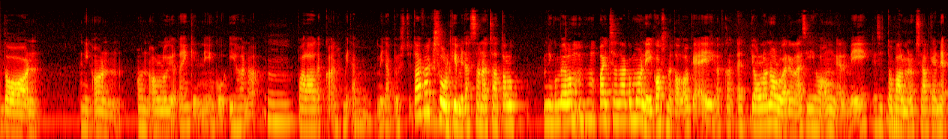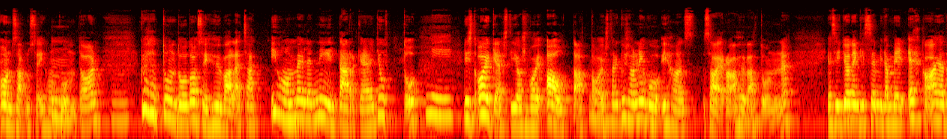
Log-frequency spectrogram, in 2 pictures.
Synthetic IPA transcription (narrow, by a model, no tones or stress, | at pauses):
t̪oːn | niʔon | onʔo̰lːujo̰t̪eŋkḭnnḭːŋkṵʔihɑnɑ̰pɑlɑut̪ekkɑ̰nsmit̪æmit̪æpyst̪yːt̪ɑiʋɑiksulkimit̪æssɑnoet̪sɑːt̪ːolːuk | niːŋkumeilomit̪selsɑikɑmoniːkosmet̪oloɡḛijo̰t̪kɑet̪jolːonolːueɾilɑisiːihooŋːḛlmḭːjɑsit̪ːoʋʋɑlmenːuksjælkeːneʔonsɑ̰ːnːussḛihoŋkunt̪oːnkylsenyt̪t̪unt̪uːt̪osihyʋælːeet̪sæːt̪ihoommeilːenniːnt̪ærkeːjut̪ːunːnisit̪oikeːɑst̪ijjosʋoiʔɑut̪ːɑ̰ːt̪to̰ist̪ɑnikylseoniːŋkuʔihɑn | sɑirɑ̰ːhyʋæ̰t̪ṵnːe | jɑsiːˑt̪jot̪eŋkissemit̪æmeiʔehkæ̰ɑjɑt̪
